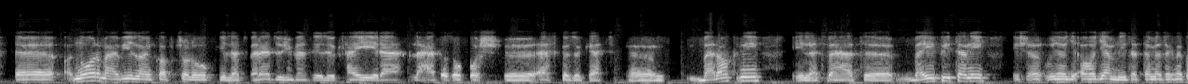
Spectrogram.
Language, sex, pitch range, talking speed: Hungarian, male, 100-120 Hz, 90 wpm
